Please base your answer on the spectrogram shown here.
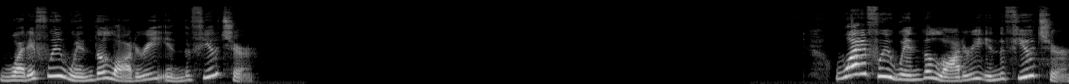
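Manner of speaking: self-assured, sure, confident delivery. Showing learners how to say a practice sentence: confident voice. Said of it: "Please repeat after me in a confident voice".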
